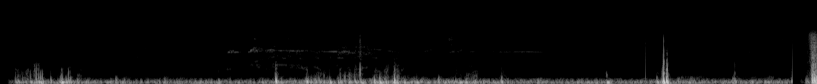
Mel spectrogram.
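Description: Low rumble of wind buffeting the phone's microphone, broken by handling knocks and footfalls, the loudest knock a little after six and a half seconds. Faint, drawn-out animal calls sound in the background from about two to five seconds in.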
